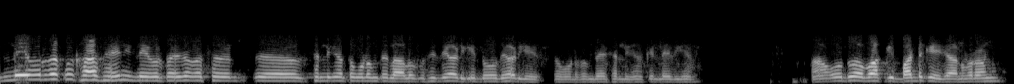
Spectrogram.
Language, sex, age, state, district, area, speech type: Punjabi, male, 30-45, Punjab, Barnala, rural, conversation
